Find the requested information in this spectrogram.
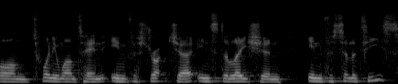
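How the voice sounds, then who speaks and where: A man talks with an English accent. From England, Suffolk. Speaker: broadcast technologist. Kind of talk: conference presentation. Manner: halting.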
